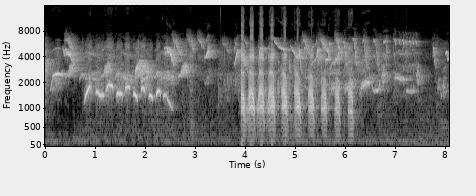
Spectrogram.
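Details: Chinese hwamei, a newly wild-caught bird filmed up close, singing a loud varied phrase: slurred whistled notes wavering up and down, then a rapid run of sharp, rattling repeated notes, and bright high whistles to finish.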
